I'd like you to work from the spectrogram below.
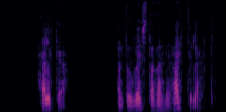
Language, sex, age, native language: Icelandic, male, 20-29, Icelandic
